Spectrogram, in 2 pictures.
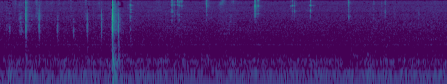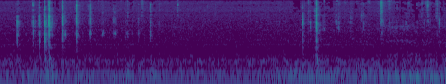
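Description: Scattered light clicks and taps from a smartphone being handled during a screen repair, with a sharp click about two seconds in, a cluster of clicks past the middle and another near the end, over a steady low hum.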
